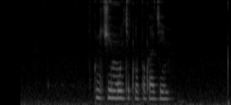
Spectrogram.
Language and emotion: Russian, neutral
